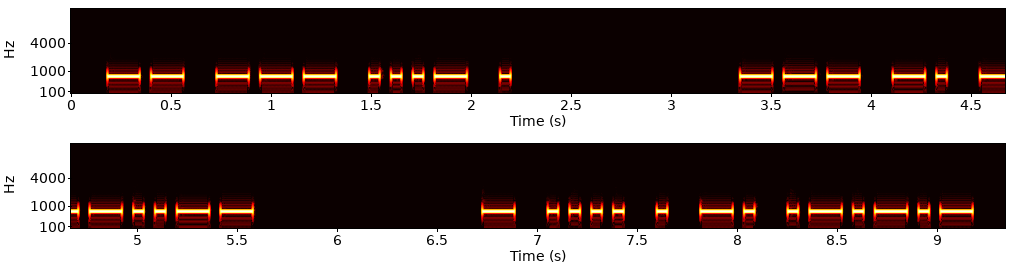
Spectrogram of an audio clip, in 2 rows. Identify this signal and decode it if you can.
Morse code, heard as a keyed tone, about 22 wpm, 700 Hz. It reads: MOVE ON, THEN.
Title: 3x Word-Spacing - Sentences from Top 200 Words - 22wpm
